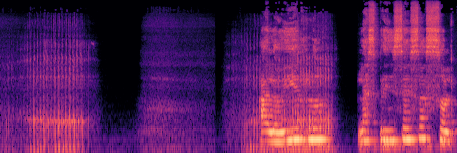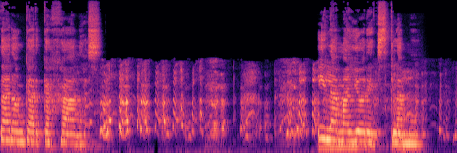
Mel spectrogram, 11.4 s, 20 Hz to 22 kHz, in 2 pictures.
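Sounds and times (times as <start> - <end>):
person lying in bed fake snoring: 0.0 - 4.3
speech: 3.3 - 7.2, 9.7 - 11.1
laughter: 7.0 - 11.4.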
